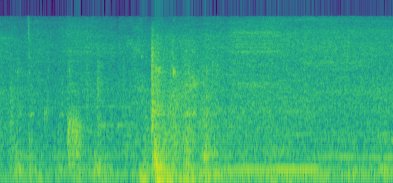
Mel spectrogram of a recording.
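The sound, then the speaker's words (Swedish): An excavator digs its way into the wall of a shaft, its engine giving a steady low droning hum broken midway by one sharp scraping knock, with no voices. “Grävmaskinen började arbeta sig in i schaktets vägg.”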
